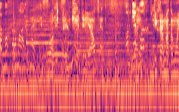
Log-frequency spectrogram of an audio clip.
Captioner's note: say in a funny voice; speak in a funny voice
